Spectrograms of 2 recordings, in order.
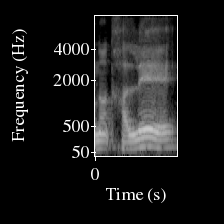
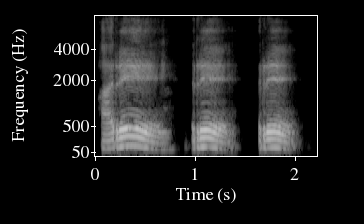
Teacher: ra is the sound when we press our tongue to the place above our upper teeth. It's called alveola.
